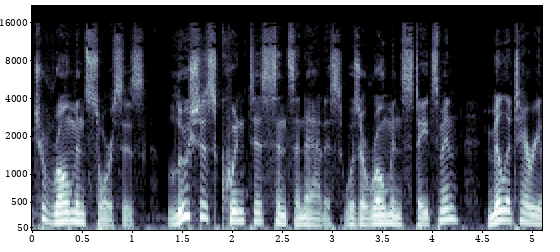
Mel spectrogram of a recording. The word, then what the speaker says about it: Cincinnatus: In Latin, his name would have been pronounced Cincunatus with hard C's, but since the name is more familiar in the English language in its anglicized form with soft C's, I'm going to stick with that pronunciation over the course of this episode.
